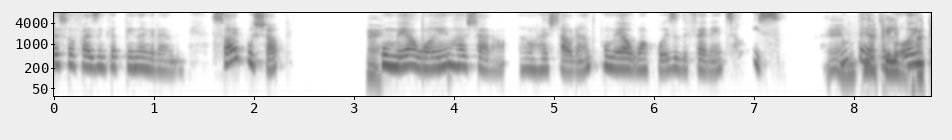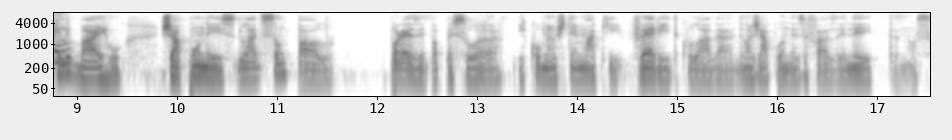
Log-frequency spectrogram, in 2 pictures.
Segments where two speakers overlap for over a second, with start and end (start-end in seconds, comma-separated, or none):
7.8-9.0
